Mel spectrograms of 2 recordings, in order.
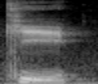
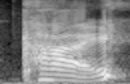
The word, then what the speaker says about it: Chi: But it's pronounced like key. You'll also sometimes pronounced Kai.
